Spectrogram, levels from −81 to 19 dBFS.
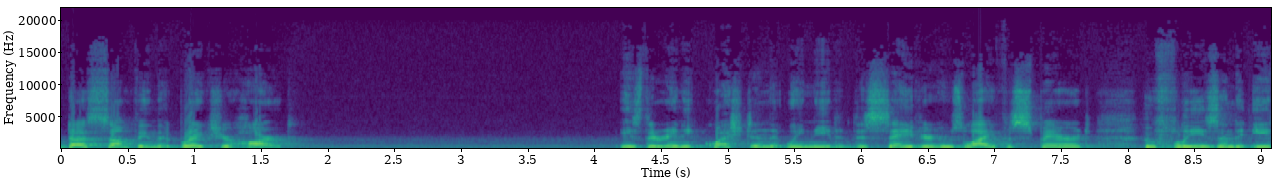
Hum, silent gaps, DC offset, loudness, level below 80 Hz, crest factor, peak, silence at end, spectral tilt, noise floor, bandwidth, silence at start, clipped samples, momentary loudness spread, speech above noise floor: none; none; under 0.1%; -13 LUFS; -56 dBFS; 14 dB; 0 dBFS; 0 s; -5.5 dB/octave; -43 dBFS; 12.5 kHz; 0 s; under 0.1%; 7 LU; 30 dB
